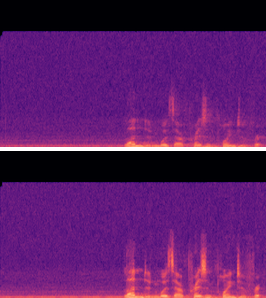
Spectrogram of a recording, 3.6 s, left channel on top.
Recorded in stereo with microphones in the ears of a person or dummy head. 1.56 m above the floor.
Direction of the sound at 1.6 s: 60° right (ahead or behind).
